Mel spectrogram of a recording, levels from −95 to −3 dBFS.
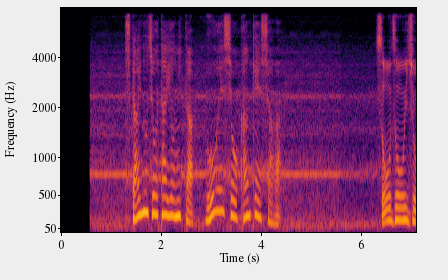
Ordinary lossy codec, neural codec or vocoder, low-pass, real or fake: none; autoencoder, 48 kHz, 32 numbers a frame, DAC-VAE, trained on Japanese speech; 7.2 kHz; fake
